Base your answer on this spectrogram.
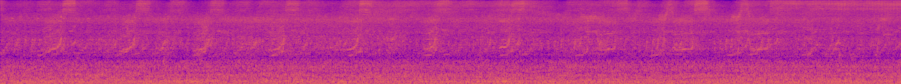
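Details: Cicadas in full summer voice on a sun-drenched mountain: a steady high-pitched shrilling chorus with gentle repeated pulses near once a second and low background hum.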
